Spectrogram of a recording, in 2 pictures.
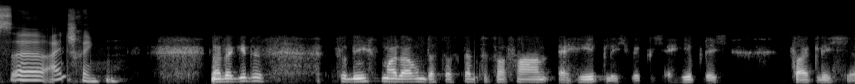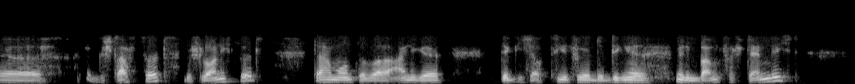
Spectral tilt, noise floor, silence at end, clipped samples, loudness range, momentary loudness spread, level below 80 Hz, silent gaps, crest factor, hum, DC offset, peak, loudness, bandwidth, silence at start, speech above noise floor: -6 dB/octave; -51 dBFS; 0.65 s; under 0.1%; 4 LU; 15 LU; -62 dBFS; none; 20 dB; none; under 0.1%; -2 dBFS; -21 LUFS; 16 kHz; 0 s; 31 dB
